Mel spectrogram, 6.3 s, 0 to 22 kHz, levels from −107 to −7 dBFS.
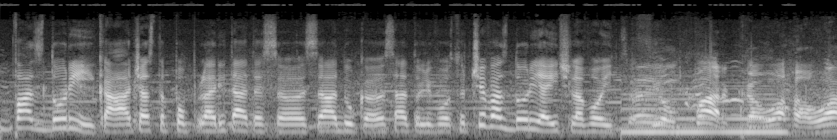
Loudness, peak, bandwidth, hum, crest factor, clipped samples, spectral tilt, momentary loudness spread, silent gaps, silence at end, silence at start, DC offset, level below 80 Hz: -25 LUFS; -6 dBFS; over 20 kHz; none; 18 dB; under 0.1%; -4.5 dB/octave; 6 LU; none; 0 s; 0 s; under 0.1%; -70 dBFS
